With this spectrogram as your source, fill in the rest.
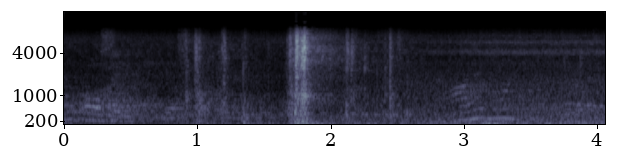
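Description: A glass door clicks and thuds as it is pushed open.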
